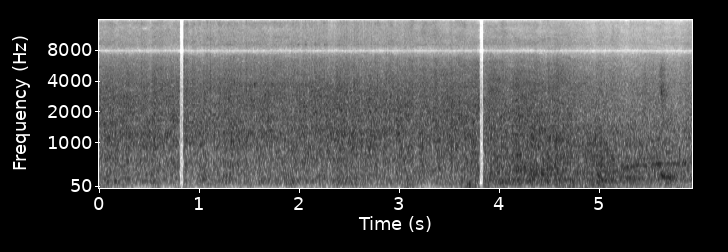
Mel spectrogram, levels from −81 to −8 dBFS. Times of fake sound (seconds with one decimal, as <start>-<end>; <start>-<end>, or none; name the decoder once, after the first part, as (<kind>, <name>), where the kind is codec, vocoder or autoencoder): 0.0-1.9 (autoencoder, DAC-VAE); 2.9-4.9; 5.4-5.9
